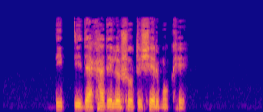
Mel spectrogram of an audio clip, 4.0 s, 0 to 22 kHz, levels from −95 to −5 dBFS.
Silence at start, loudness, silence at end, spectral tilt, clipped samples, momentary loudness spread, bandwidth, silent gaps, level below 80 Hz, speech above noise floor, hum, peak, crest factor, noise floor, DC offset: 0.85 s; -24 LUFS; 1.2 s; -3.5 dB/octave; under 0.1%; 12 LU; 11.5 kHz; none; -70 dBFS; 60 dB; none; -6 dBFS; 20 dB; -84 dBFS; under 0.1%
